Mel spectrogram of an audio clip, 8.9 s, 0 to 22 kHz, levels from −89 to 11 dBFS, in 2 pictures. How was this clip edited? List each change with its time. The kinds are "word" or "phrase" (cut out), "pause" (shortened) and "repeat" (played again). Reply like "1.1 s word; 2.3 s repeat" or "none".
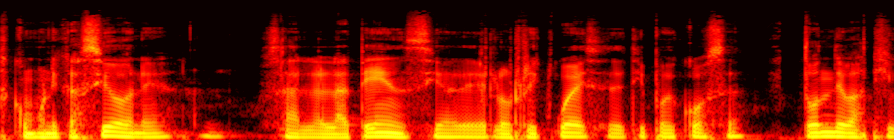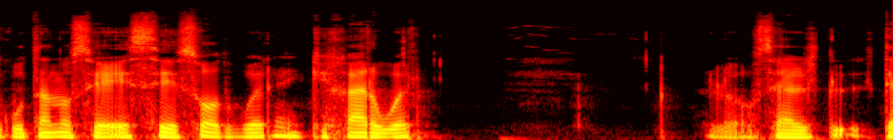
0.9 s pause; 3.9 s pause; 4.4 s word

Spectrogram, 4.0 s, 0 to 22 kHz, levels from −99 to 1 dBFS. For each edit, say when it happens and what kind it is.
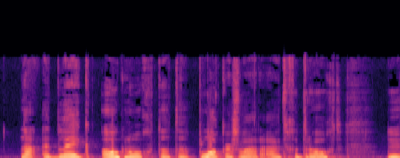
1.9 s pause

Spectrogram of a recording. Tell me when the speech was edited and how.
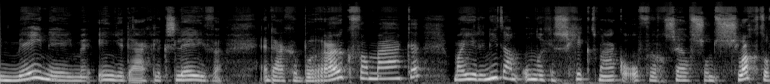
none

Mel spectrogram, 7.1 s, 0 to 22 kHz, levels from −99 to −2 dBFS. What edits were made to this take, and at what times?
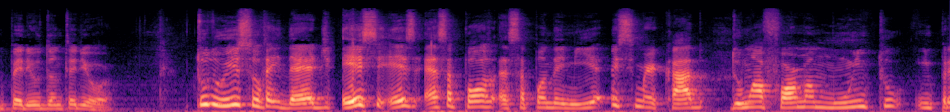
2.0 s word; 2.5 s word; 3.7 s word; 4.6 s word; 5.5 s word

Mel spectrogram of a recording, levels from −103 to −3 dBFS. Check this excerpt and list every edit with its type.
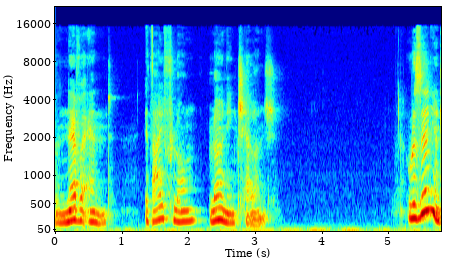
1.5 s word

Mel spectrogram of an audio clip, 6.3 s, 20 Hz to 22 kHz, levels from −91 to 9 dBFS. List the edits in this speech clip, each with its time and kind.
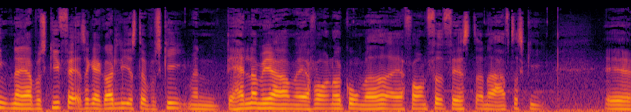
none

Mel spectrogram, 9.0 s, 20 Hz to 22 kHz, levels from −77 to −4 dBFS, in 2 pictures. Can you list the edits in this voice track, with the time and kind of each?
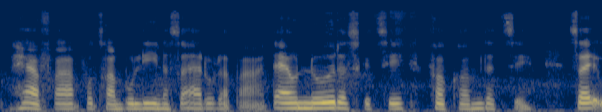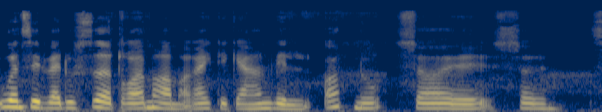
3.1 s pause; 4.1 s pause; 7.4 s pause

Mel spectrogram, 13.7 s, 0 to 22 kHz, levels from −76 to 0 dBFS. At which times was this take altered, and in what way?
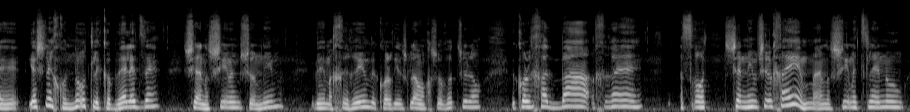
5.9 s word

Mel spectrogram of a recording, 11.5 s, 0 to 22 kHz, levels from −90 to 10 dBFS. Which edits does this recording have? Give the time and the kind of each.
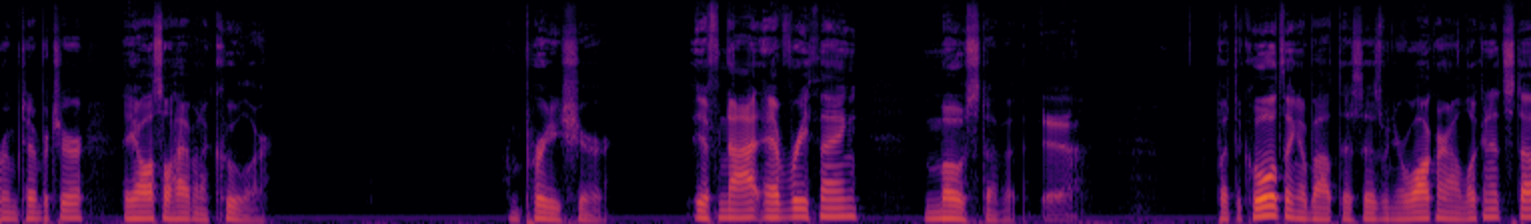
none

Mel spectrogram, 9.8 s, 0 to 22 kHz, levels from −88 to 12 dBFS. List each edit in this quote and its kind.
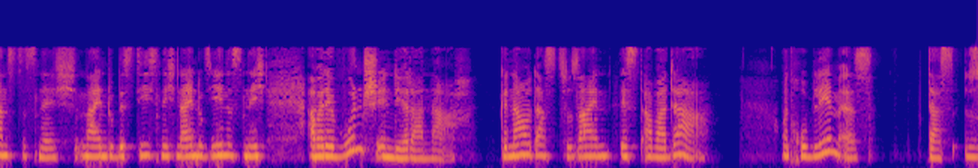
2.1 s word; 6.2 s pause; 7.9 s word

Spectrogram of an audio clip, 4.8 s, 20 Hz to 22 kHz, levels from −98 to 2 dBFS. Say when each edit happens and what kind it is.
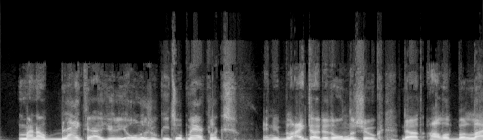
none

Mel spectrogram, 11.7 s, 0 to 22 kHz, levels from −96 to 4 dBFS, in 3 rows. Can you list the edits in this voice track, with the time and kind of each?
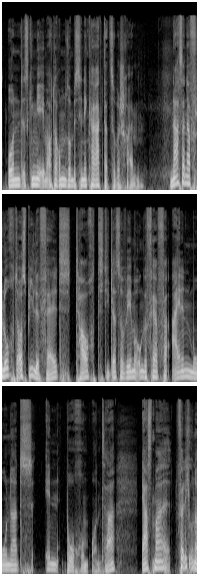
none

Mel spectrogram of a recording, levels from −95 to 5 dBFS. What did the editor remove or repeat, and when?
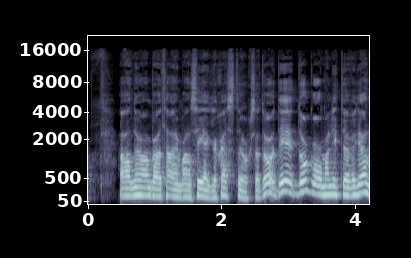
none

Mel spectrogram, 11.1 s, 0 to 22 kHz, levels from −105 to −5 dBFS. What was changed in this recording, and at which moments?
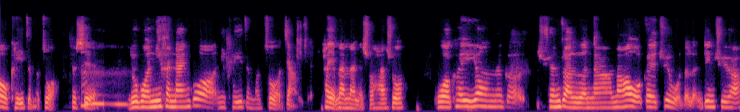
none

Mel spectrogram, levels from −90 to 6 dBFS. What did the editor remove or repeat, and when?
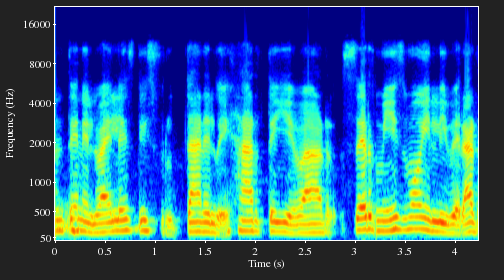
1.6 s word; 3.2 s word

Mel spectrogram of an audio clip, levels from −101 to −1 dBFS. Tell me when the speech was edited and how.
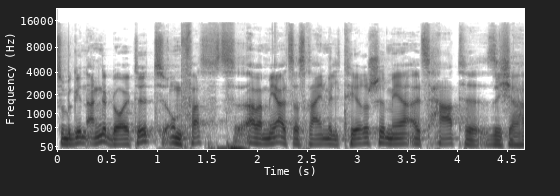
none

